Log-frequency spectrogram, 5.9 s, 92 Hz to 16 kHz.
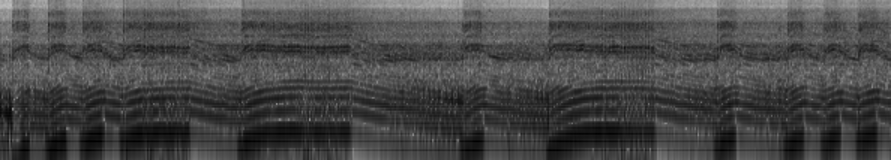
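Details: Hypo 660 build chainsaw with ported work, just after adding a third port to the muffler, free-revving with a 25 bar fitted: crisp throttle blips, pitch jumps and drops cleanly with no bogging or sputter; snappy and responsive, no kickback felt, oiling well.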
